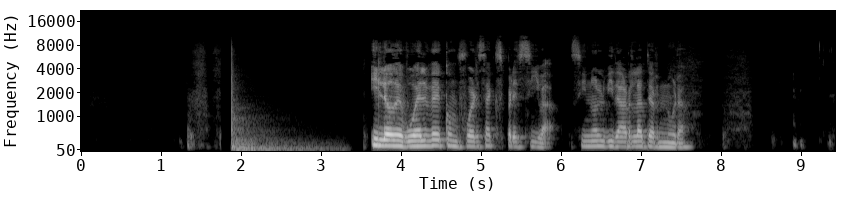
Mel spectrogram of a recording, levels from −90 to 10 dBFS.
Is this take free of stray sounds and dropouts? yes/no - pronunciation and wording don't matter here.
no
